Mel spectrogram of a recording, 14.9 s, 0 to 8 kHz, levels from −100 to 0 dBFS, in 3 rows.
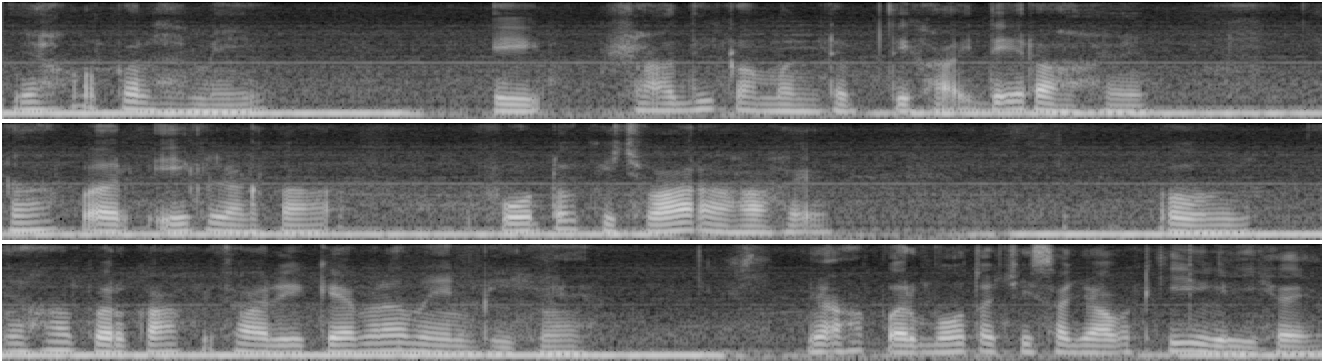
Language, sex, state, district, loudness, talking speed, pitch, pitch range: Hindi, male, Uttar Pradesh, Muzaffarnagar, -27 LUFS, 145 wpm, 105 Hz, 100-130 Hz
